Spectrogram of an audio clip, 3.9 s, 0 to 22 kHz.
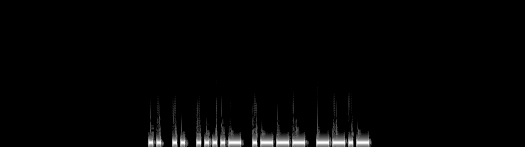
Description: Morse code, heard as a keyed tone, about 39 wpm, 700 Hz. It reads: II4JQ
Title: Code Groups - 5 Letter:Numbers - 40wpm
